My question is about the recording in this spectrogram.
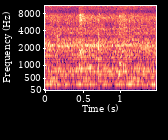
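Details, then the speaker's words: Torneo Inita T-150 treadmill after cleaning and tightening all deck bolts on the left side to cure a deck squeak: steady motor hum and soft belt rumble, squeak gone; normal running. "вот подтянул все болты вот этого противного скрипа нет вообще слышен мотора"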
